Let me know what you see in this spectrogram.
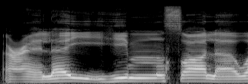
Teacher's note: Shad bukan huruf mim bukan huruf ba berarti hukumnya izhar syafawi maka dibaca jelas tidak berdengung jadi jangan dipanjangkan dibaca pendek saja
